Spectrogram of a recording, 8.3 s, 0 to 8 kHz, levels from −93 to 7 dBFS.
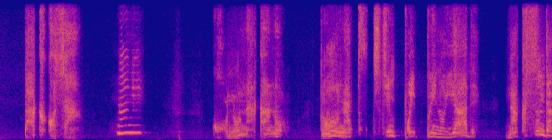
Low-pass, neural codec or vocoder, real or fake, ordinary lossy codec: none; codec, 16 kHz, 6 kbps, DAC; fake; none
